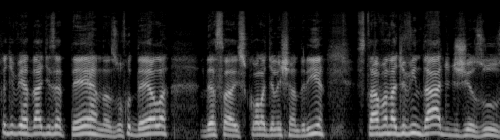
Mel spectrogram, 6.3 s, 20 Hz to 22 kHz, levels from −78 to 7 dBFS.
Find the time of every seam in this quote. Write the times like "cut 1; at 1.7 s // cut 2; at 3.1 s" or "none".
cut 1; at 1.6 s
